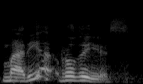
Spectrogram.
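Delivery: ordinary delivery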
